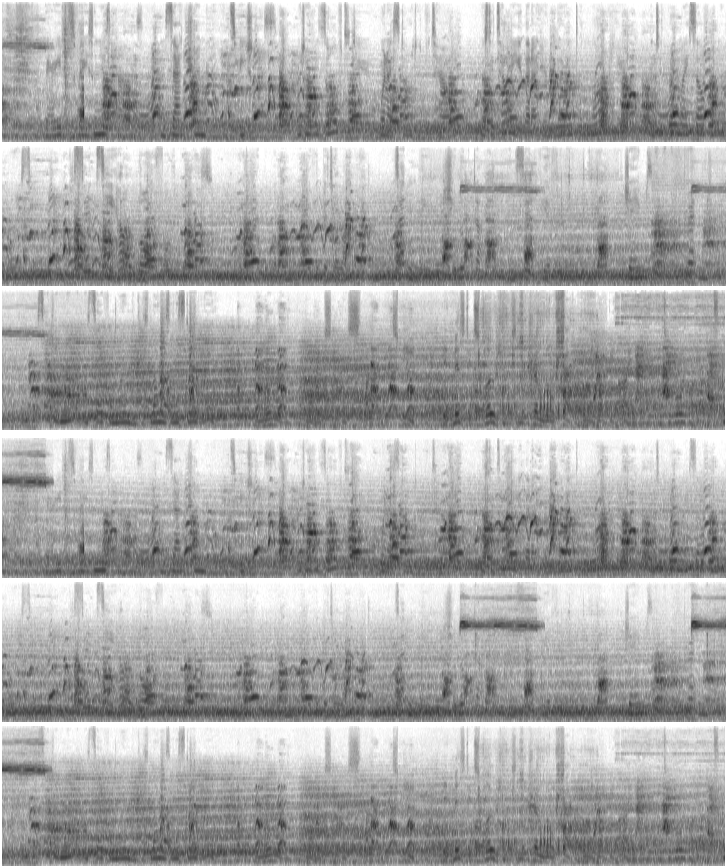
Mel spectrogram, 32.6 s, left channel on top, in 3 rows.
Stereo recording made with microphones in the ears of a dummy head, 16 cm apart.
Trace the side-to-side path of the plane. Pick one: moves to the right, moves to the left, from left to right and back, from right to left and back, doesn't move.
moves to the left.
